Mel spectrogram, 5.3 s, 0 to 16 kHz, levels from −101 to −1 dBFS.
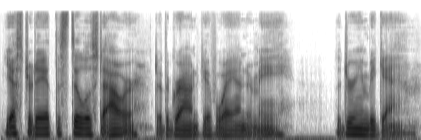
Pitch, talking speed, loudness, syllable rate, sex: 110 Hz, 170 wpm, -19 LUFS, 4.5 syllables/s, male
